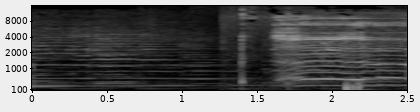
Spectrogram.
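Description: A drawn-out, breathy yawn with a voiced, humming tone that swells louder and rises in pitch partway through, broken by a brief click, then trailing off with a low rumble.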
